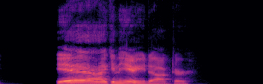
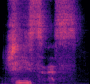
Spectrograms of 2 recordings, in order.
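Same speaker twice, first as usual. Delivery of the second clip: horrified whisper; 7 semitones higher, 6 dB quieter than usual. Acted. Finds a tiny shoe in tunnel.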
